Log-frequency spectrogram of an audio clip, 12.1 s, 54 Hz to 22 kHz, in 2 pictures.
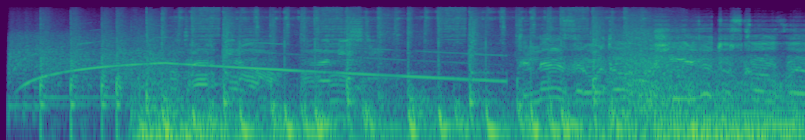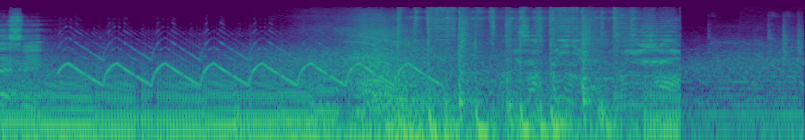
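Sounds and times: electronic music beat with heavy bass: 0:00.1 - 0:06.2, 0:07.7 - 0:11.2
siren wail: 0:00.1 - 0:09.5
voice fragments: 0:03.9 - 0:06.5.

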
